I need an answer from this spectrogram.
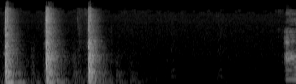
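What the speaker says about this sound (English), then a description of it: "She tried the doorknob and knocked and banged" Three sharp, loud knocks on a door come in quick, evenly spaced succession, followed by a second of silence before a voice begins talking.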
